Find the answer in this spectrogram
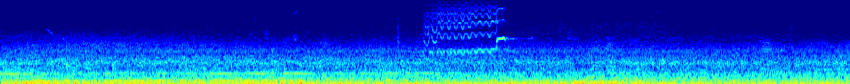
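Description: Parking-lot traffic: a steady low engine and tyre rumble as a car drives slowly past. A brief high chirp sounds about halfway through.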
